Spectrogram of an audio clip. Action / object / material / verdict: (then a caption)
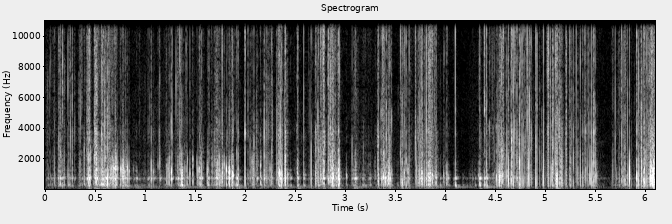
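scrape / metal mesh microphone grille / metal mesh / none. A small white-bristle rat-tail brush with a wooden handle is brushed over the metal mesh grille of the right X-Y microphone capsule on a Tascam Portacapture X8 handheld recorder. The result is close, dense scratching and crackling strokes that rise and fall in quick bursts, with a faint steady mid tone underneath and very little low end.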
